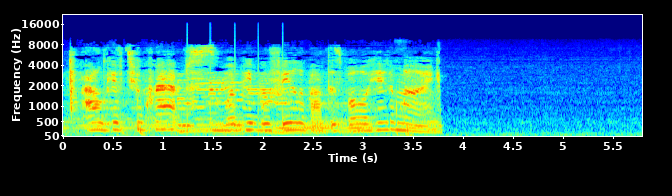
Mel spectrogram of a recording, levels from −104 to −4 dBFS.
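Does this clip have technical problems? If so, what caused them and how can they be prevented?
Yes. A train of clicks runs from 1.24 to 2.20 s: about five similar pops at a steady 4.2 per second, standing well above the surrounding sound. The likely cause is interference from nearby equipment or a faulty connection or power supply injecting pulses. On a waveform they show as evenly spaced sharp spikes; on a spectrogram, as thin vertical lines spanning all frequencies. Shielding cables, moving away from noisy devices and using a stable, properly powered interface would prevent this.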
